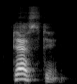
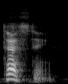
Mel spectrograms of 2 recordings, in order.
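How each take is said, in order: First: Much louder test call; loud mic check. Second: Said in the usual way. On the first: Real, not acted. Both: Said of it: "Is it still?".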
